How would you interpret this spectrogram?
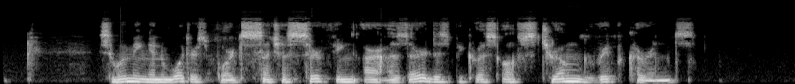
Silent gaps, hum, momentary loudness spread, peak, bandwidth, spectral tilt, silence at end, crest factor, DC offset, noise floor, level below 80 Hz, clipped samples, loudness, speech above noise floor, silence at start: none; none; 9 LU; 0 dBFS; 9.4 kHz; -4.5 dB/octave; 1 s; 14 dB; under 0.1%; -62 dBFS; -46 dBFS; under 0.1%; -13 LUFS; 49 dB; 0.25 s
